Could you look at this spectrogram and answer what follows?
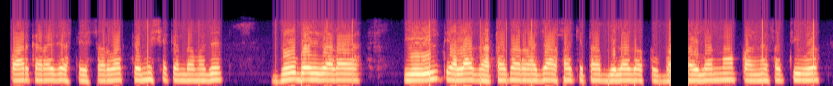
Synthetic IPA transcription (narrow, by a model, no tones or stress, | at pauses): paɾkəɾajt͡səst̪esəɾʋat̪̚kəmiɕəkənd̪aməd̪ʱːje | d͡zobəjlɡaɽa | jeʋiːlt̪jalaɡʱaʈat͡saɾad͡zaəsakit̪ab̚ɡelad͡zat̪ob | əjlanːapəɽɳjasaʈʰiːʋə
